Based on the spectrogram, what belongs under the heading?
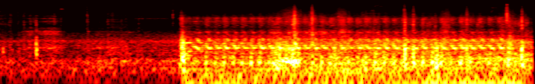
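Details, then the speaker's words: Cheap old Mercedes-Benz: quiet, then the starter spins the engine at an even rhythm but it never fires; no fuel pump heard and no fuel reaching the fuel distributor, fuel pump suspected. "wait I don't hear the fuel pump I think we need a fuel pump"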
